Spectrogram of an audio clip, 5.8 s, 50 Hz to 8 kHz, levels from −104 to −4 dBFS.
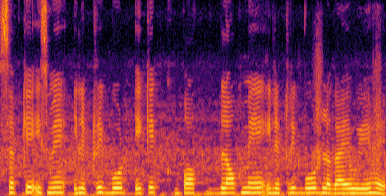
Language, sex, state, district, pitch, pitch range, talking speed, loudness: Hindi, female, Maharashtra, Gondia, 195 Hz, 185-200 Hz, 145 wpm, -15 LUFS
